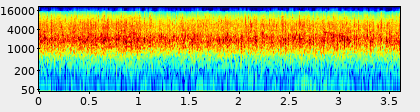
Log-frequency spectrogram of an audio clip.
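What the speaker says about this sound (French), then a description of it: "Sergio, sous vos applaudissements, s'il vous plaît." A concert crowd applauds a band at Les Voix de l'Océan Indien 2017, with dense, loud, continuous clapping and no voices.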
